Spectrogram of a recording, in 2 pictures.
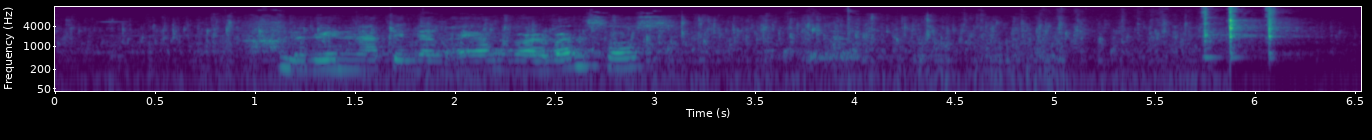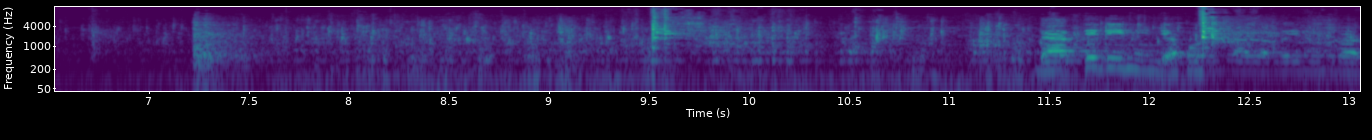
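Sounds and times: food simmering in pan: 0:00.0 - 0:13.0
spoon stirring in metal pan: 0:08.4 - 0:13.0.

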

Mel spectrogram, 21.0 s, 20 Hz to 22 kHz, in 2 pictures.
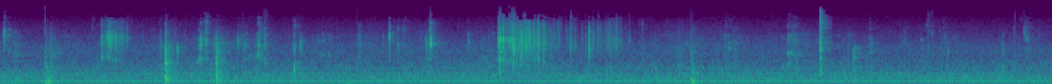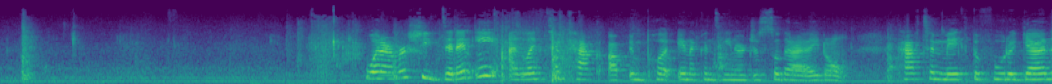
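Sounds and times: steady low hum: 0:00.0 - 0:21.0
chewing and crunching: 0:00.9 - 0:06.5, 0:07.2 - 0:10.5.

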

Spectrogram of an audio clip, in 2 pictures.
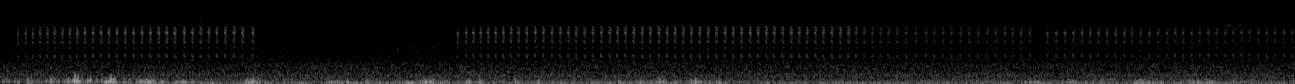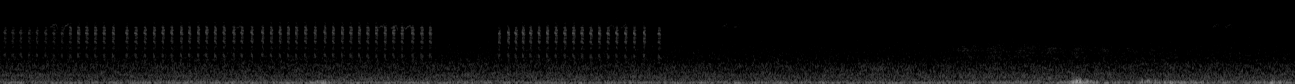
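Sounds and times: shrike chattering rattle: 0:00.2 - 0:02.6, 0:04.6 - 0:17.3, 0:17.9 - 0:19.6.

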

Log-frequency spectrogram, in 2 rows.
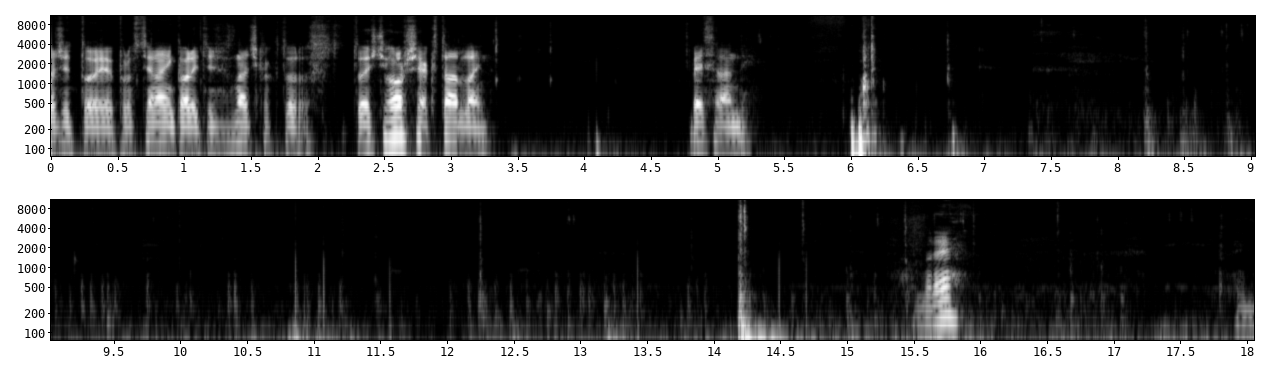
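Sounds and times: small clicks and taps: 0:08.2 - 0:18.0.

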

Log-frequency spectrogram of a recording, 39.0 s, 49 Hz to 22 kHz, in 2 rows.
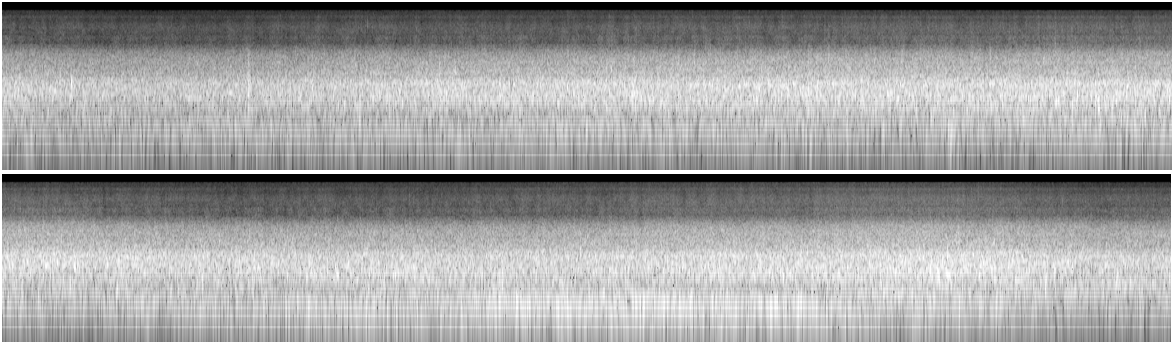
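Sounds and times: stream rushing over stones: 0:00.0 - 0:38.9.

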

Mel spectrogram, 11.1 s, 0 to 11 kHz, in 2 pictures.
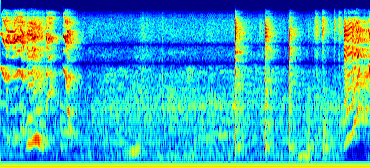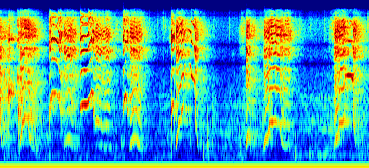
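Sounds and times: dog chomping squeaky ball: 0:00.0 - 0:01.2, 0:05.1 - 0:08.6.

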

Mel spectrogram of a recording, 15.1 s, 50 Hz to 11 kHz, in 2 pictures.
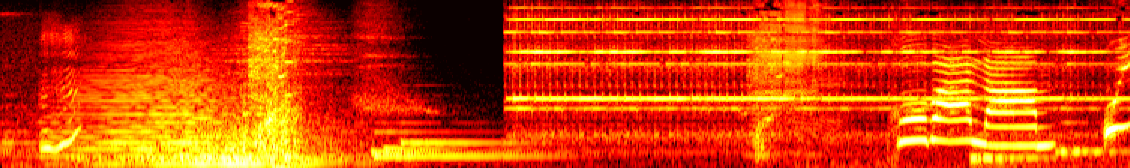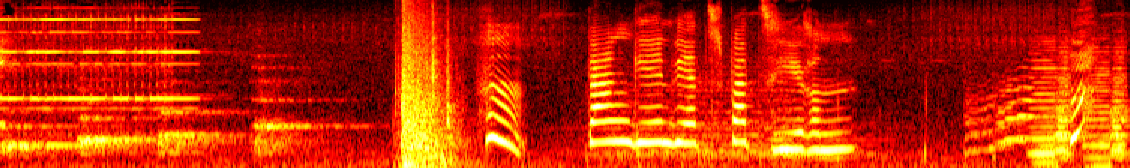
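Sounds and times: electronic phone ringing: 0:03.4 - 0:08.9
cartoon music: 0:14.0 - 0:15.0.

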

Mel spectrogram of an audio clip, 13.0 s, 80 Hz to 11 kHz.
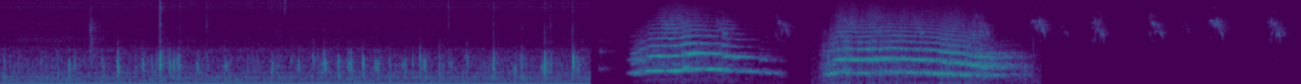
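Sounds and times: rabbits munching hay: 0:00.0 - 0:05.9
steady low hum: 0:00.0 - 0:05.9.

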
